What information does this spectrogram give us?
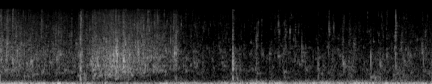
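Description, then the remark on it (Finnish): Sea water laps and trickles at the seashore beside a terrace in a steady, irregular wash, with small splashes and drips over a low rumble; no one speaks. “Istutaan täällä terassilla meren rannalla.”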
